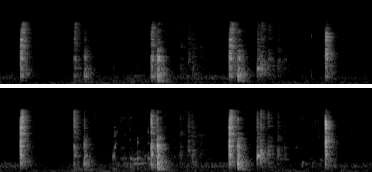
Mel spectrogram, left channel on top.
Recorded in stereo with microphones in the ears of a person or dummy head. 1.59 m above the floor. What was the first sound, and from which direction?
Chopping, 40° right (ahead or behind).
